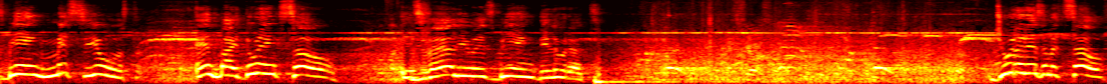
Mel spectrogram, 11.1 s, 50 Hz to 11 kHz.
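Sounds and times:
city street noise: 0:00.0 - 0:11.0
thin high-pitched tone: 0:05.8 - 0:09.3.

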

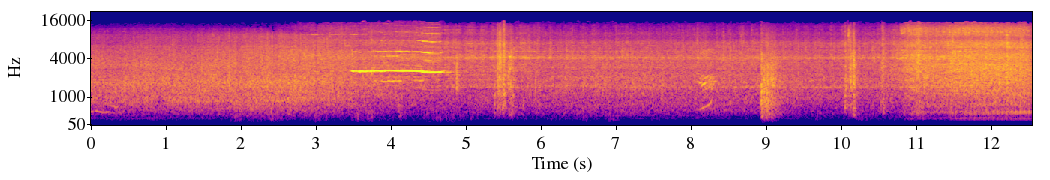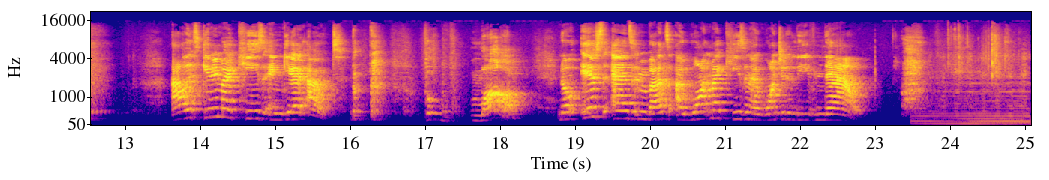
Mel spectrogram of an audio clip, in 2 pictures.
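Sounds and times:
brake squeal: 0:03.4 - 0:12.3.

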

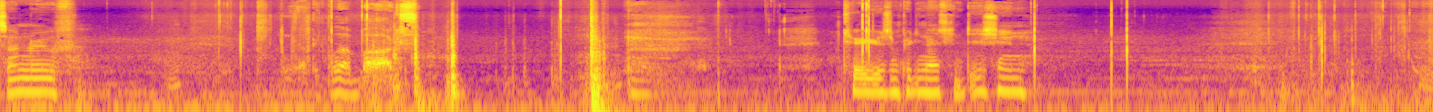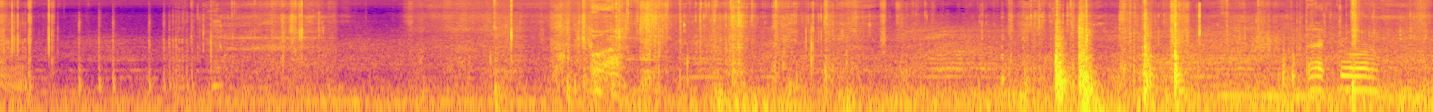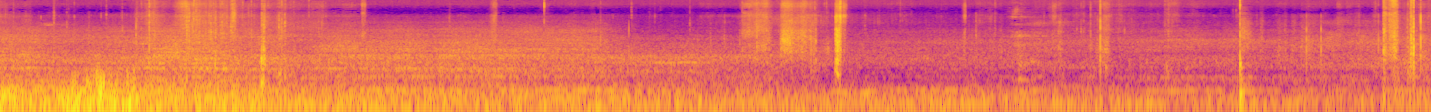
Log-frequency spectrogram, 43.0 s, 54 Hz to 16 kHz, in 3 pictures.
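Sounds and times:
car engine idling: 0:10.3 - 0:32.4.

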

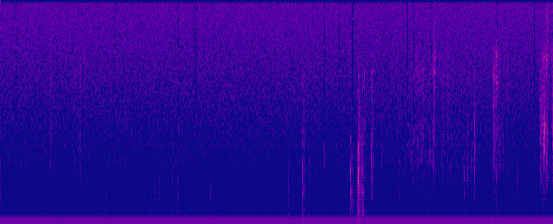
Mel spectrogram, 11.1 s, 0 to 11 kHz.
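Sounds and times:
wires rustling: 0:07.1 - 0:11.0.

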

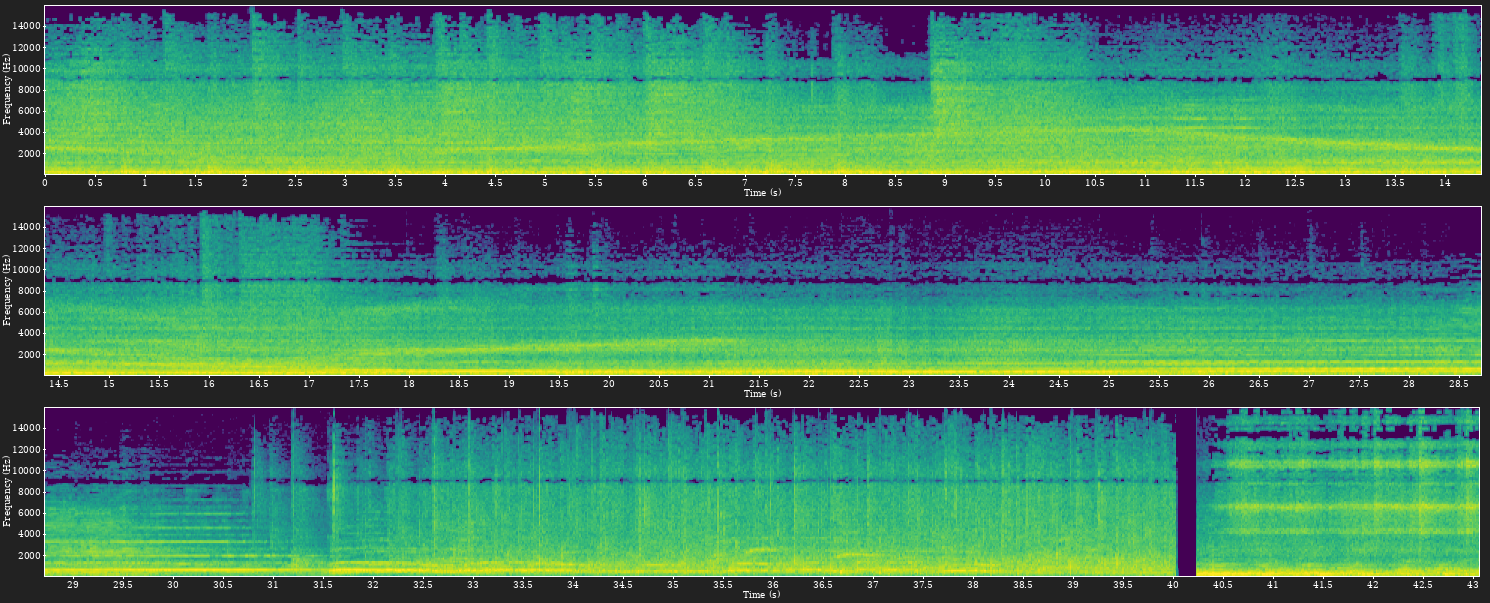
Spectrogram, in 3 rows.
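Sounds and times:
electric guitar droning: 0:00.0 - 0:31.4, 0:40.2 - 0:43.0
keyboard sustained tones: 0:00.0 - 0:31.5, 0:40.2 - 0:43.0
voices cheering: 0:12.7 - 0:17.8, 0:31.2 - 0:40.0
audience applauding: 0:30.9 - 0:40.1.

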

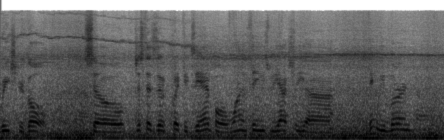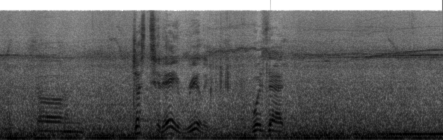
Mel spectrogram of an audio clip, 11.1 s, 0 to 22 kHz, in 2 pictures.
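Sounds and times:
faint high whine: 0:00.0 - 0:11.0
motors droning: 0:00.0 - 0:11.0.

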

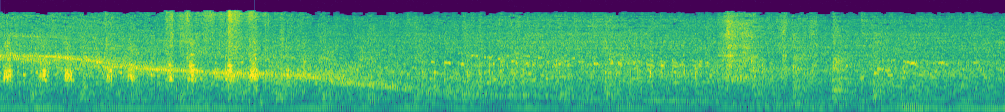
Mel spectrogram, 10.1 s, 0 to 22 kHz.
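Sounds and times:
soundtrack music with low drone: 0:00.0 - 0:10.0.

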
